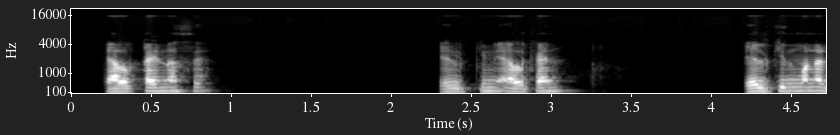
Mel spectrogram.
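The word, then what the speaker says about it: alkyne: এলকিনের উচ্চারণটা হয় ইনের মতো, ইনের মতো। অ্যালকাইনের উচ্চারণ হয় আইনের মতো, YN, আইনের মতো।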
